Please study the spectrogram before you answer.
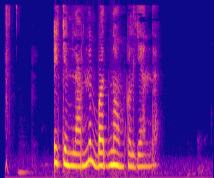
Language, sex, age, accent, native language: Uzbek, female, 25-34, Qashqadaryo, Uzbek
